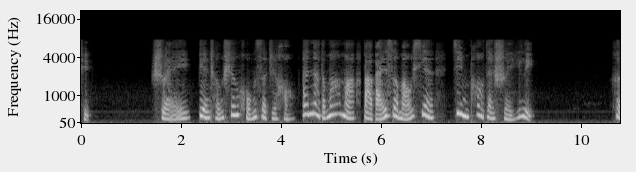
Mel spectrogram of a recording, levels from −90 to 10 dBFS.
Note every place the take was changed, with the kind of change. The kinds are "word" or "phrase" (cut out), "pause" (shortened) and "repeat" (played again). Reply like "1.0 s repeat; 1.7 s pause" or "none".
4.3 s pause; 5.6 s pause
